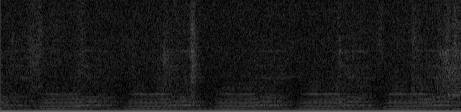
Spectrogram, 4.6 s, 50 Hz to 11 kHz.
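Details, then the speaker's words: Circa-1985 Evergo 4E-6EALW 52-inch hugger ceiling fan, cast-iron motor, on low speed in updraft (reverse); steady low hum under music, persistent motor drone, likely from rotted-away rubber bushings; bearings make slight noise, barely audible next to the vibration. "unfortunately the motorhome still is rather persistent as well [Music] the bearings on the fan do make a little bit of noise but hasn't but you can barely hear them versus the vibration"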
